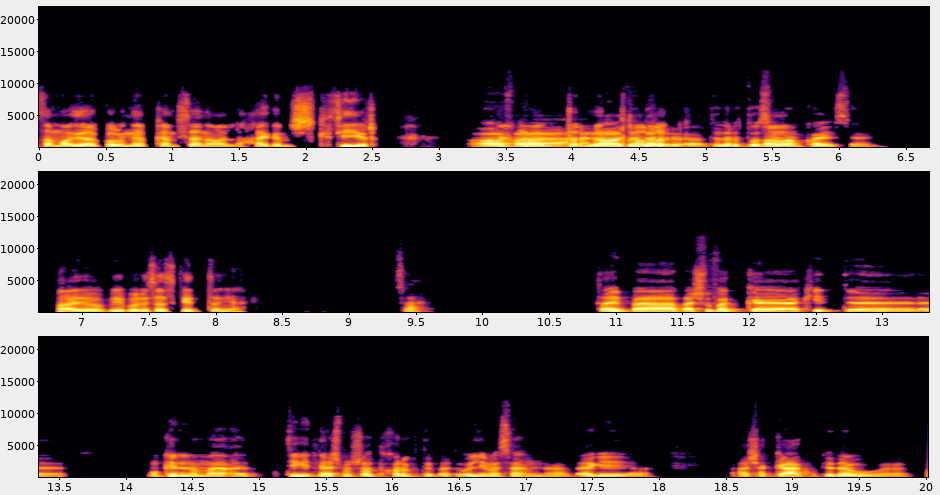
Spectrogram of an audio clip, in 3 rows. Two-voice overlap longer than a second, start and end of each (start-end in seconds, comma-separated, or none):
3.4-4.7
